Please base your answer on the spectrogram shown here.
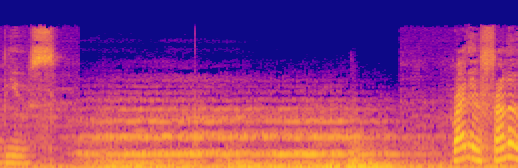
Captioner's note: eerie ringing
